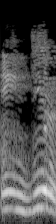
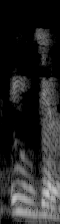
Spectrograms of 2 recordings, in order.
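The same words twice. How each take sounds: First: Injil said with a j sound, the mistake to avoid; wrong Injil with j. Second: Inzil said with a clear buzzing z, not j. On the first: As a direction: show the wrong Injil, j instead of z. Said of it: "Jangan Injil". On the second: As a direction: say Inzil, the middle sound a z. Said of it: "ini pakai zai". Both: Shown as a demonstration.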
